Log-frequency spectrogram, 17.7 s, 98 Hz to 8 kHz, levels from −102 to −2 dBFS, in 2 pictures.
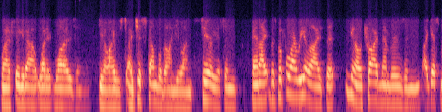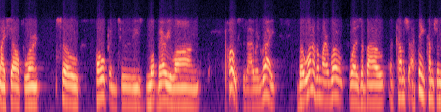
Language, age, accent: English, 50-69, American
